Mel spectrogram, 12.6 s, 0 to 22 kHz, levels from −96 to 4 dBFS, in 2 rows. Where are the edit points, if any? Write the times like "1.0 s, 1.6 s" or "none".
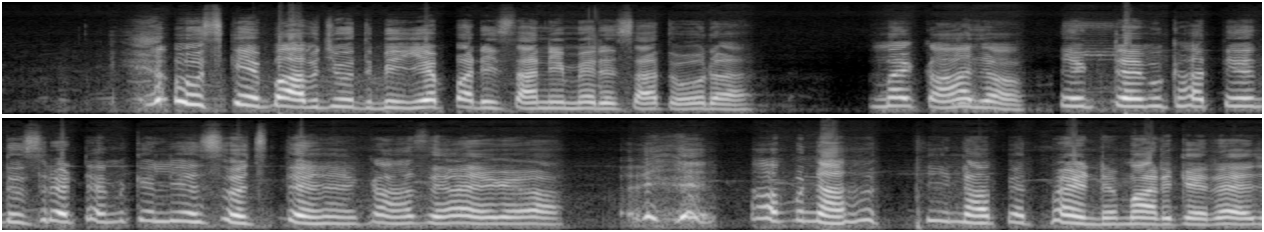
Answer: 5.2 s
